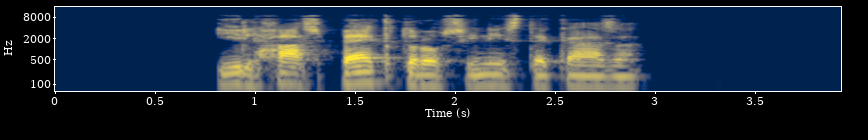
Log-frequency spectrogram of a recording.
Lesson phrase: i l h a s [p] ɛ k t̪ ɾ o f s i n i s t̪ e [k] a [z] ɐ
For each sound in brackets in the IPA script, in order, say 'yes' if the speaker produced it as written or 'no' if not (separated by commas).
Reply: yes, yes, yes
